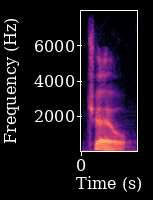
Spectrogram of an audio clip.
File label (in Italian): "ceo", crespinese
